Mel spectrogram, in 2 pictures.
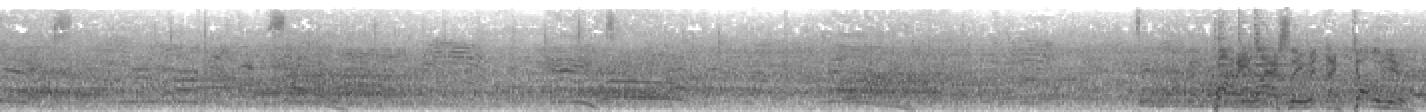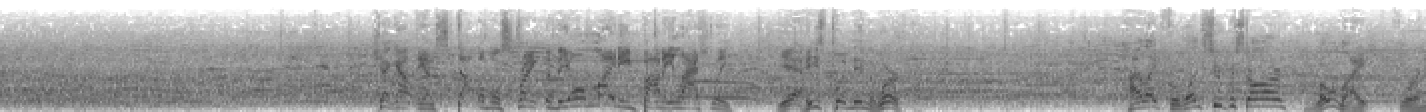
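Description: A large crowd cheers and shouts in an echoing arena.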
